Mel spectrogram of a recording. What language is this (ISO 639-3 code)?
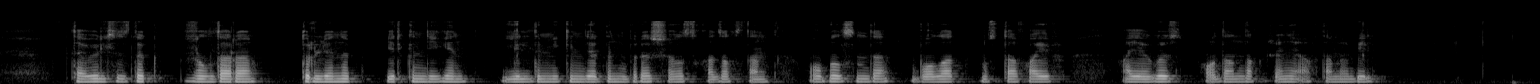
kaz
